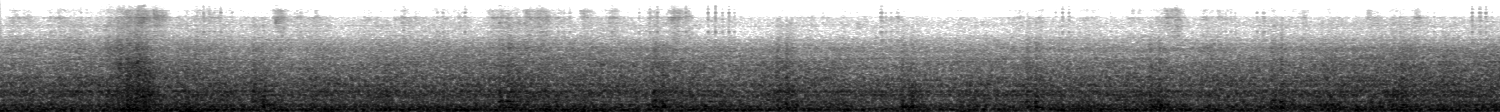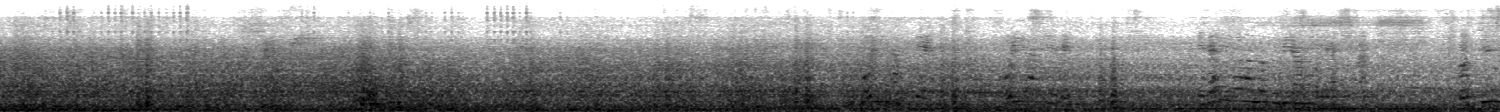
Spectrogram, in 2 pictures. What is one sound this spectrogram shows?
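Train wheels clatter and squeal over the track joints.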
